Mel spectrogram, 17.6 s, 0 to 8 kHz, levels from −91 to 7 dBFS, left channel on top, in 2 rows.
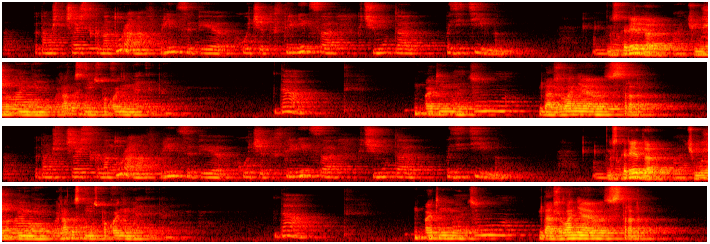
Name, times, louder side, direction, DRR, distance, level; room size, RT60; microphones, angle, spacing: voice 1, 0.5-5.1 5.5-6.4 7.4-10.9 12.2-12.6 13.2-13.3 14.0-15.2, equal, 25° left, -6 dB, 1.1 m, -39 dB
voice 2, 7.5-8.2 8.6-10.5 14.1-14.8 15.5-16.8, right 2 dB, 45° right, 3 dB, 0.9 m, -28 dB
6.1 x 5.4 x 6.0 m, 1.3 s
head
